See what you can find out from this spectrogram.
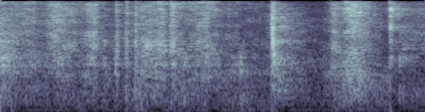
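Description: A woman folds a blanket: soft, continuous rubbing and swishing of fabric, with a couple of brisker brushing accents partway through and near the end, and no voices.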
